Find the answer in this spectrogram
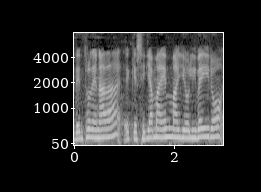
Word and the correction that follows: Oliverio: ¿Lo he dicho bien? Oliverio. – Oliverio.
